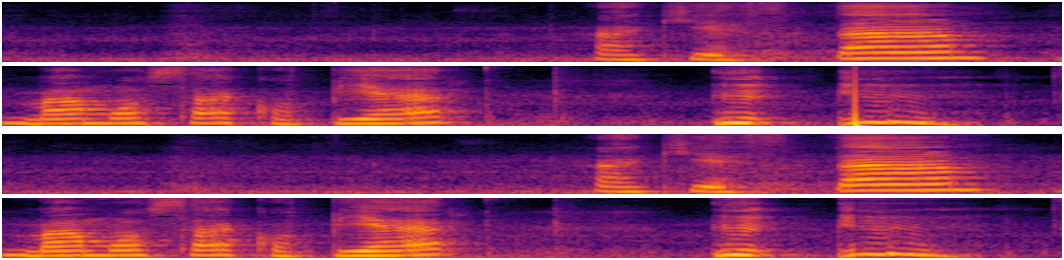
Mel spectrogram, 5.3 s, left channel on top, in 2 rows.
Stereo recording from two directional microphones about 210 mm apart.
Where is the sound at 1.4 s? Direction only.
Centre (ahead or behind).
